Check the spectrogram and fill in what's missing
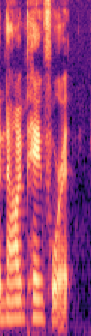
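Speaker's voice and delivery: ordinary delivery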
